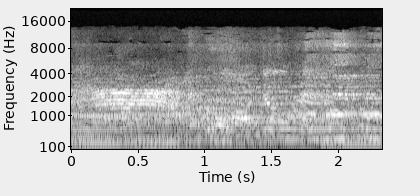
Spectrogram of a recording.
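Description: Small live band playing a blues song: violin, keyboard and guitar with a male voice, and a strongly wavering high note in the first second.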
